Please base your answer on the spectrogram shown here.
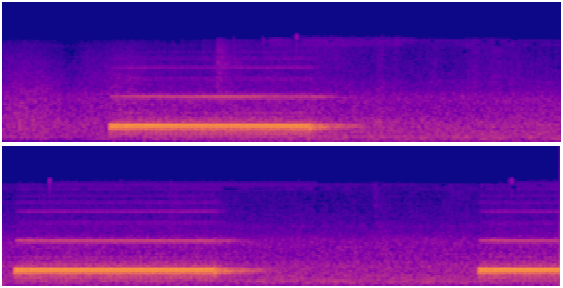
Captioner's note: phone ringing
